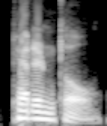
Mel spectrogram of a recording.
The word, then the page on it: peduncle: American English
